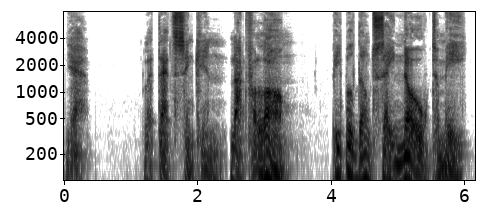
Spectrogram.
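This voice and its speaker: An actor playing a menacing, condescending older crime boss with a husky voice in a video game. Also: male voice, rumbling low, sing-song, dry recording, studio quality, full character voice. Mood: smug menace. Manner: condescending, threatening, unhurried menace. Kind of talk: video game dramatic acting.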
